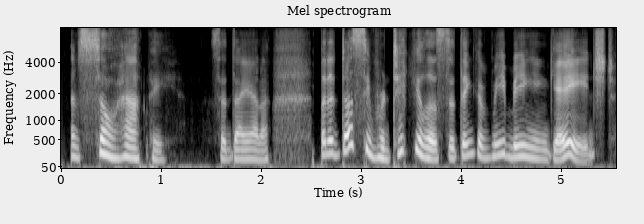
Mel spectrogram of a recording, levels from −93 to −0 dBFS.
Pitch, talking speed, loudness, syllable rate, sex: 190 Hz, 175 wpm, -19 LUFS, 5.1 syllables/s, female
